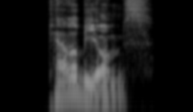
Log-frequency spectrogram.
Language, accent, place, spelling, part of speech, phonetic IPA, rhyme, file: German, Germany, Berlin, Terbiums, noun, [ˈtɛʁbi̯ʊms], -ɛʁbi̯ʊms, De-Terbiums.ogg
- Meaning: genitive singular of Terbium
